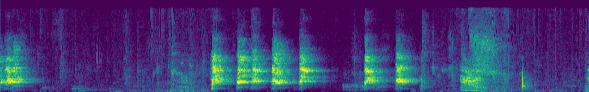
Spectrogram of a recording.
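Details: Havanese puppies excited at play indoors: bursts of high, yappy barks, irregular at first, then rapid runs of sharp barks about twice a second, with a few squeaky yips between.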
